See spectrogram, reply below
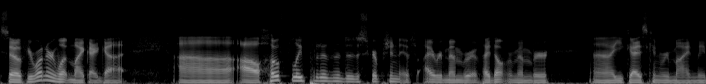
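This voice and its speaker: A young man with a low, smooth, radio-style voice talks through a game build in a relaxed, rambling way. He hedges and restarts, poking fun at his own work. It's recorded close on a good studio mic with a dry, clean sound. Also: no room sound. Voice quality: fairly deep radio-style voice. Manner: rambling, self-deprecating, frequent ums and restarts. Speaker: gaming YouTuber. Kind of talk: casual commentary while building in a game. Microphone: new studio condenser mic.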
